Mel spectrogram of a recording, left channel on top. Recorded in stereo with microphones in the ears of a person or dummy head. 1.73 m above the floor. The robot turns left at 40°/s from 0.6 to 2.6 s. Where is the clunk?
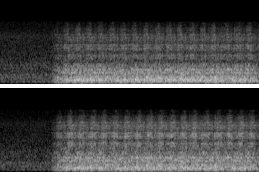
No clunk in this recording.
